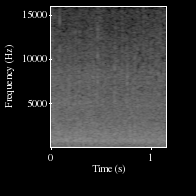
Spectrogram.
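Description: Steady rain pours down in the blocky survival game Minecraft, played in hardcore mode near a jungle, a dense even hiss of drops with no other sounds above it.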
